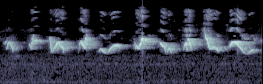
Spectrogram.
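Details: Black-headed grosbeak in full song, a steady stream of mellow whistled phrases, each note sliding downward, about ten in four seconds, clean and without background sounds.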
